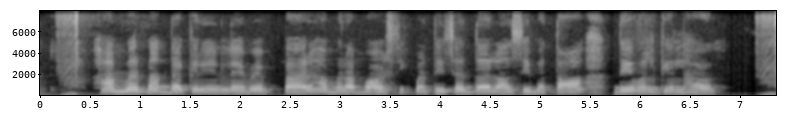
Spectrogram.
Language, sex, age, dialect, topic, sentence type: Magahi, female, 18-24, Central/Standard, agriculture, statement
